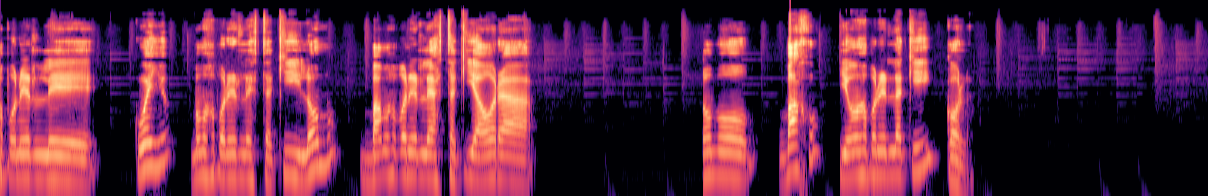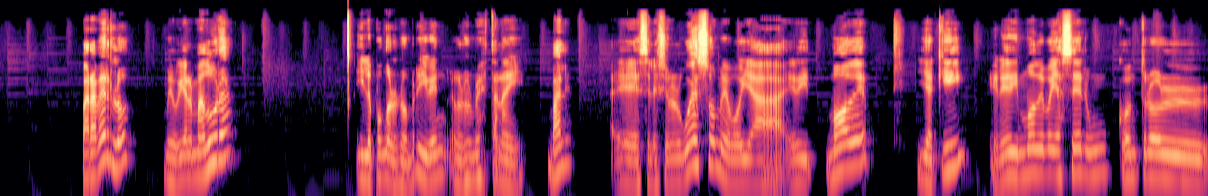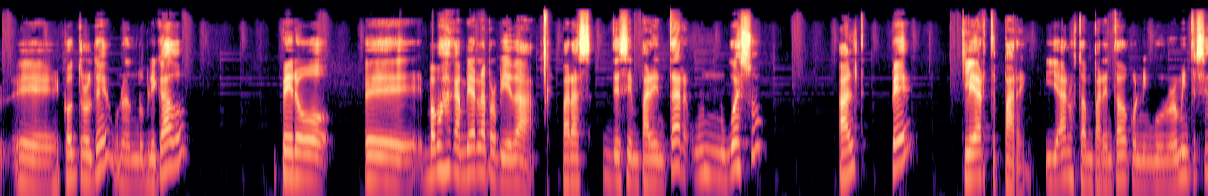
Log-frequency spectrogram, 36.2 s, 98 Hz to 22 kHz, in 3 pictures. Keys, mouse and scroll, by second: 1.8 right click, 2.4-3.2 scroll down 1, 3.2 scroll down 1, 3.4 click, 4.3 right click, 6.4 click, 9.1 right click, 9.9 click, 11.3 BackSpace, 11.4 BackSpace, 13.8 click, 15.2 click, 15.8-16.3 scroll up 3, 16.3 middle click, 18.5 right click, 19.4 right click, 19.4 click, 20.7 click, 20.8 right click, 25.1 shift+d, 25.9 click, 26.8 scroll up 2, 27.0 shift+middle click, 33.0 alt+p.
